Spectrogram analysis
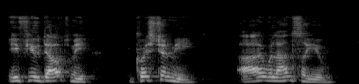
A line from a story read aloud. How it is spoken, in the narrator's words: cried the unhappy young man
